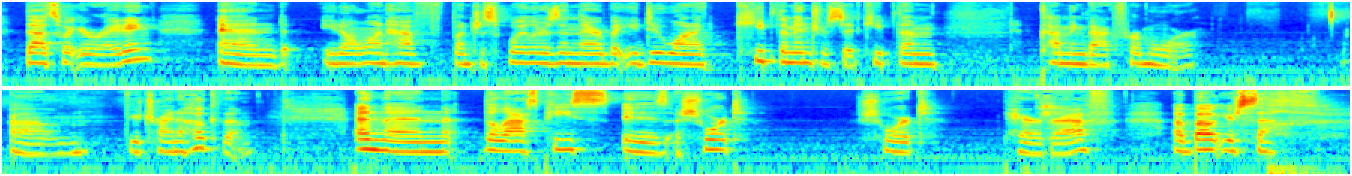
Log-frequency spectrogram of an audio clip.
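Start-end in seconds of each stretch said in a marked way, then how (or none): 13.5-15.2 stressing the word "short". Explaining the last section of the writing, stressing the word short. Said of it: "I want to emphasize the word short again".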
